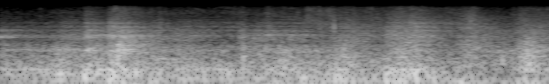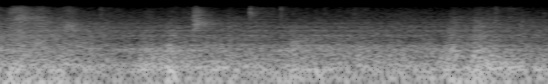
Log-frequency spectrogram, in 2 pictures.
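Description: A local train running, heard inside the passenger car: a steady low rumble with a scattering of sharp clicks from the wheels passing over rail joints.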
